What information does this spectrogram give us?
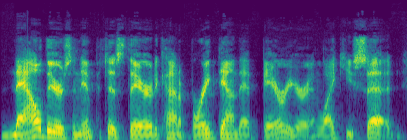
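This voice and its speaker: A man's voice: mid-range voice, normal speed, a bit bright. A man on a discussion panel, explaining his points earnestly in casual speech and repeating phrases for emphasis. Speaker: panel participant. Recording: slightly dull, lo-fi sound.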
